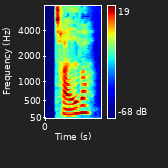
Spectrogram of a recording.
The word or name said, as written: trediver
